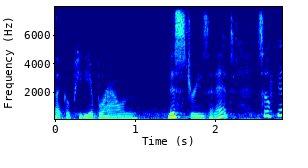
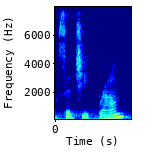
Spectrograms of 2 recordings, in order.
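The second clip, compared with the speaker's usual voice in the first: ordinary delivery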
